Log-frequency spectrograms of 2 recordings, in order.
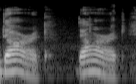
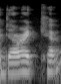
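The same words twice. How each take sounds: First: DARK as one smooth beat, falling; one syllable. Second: DARK with a popped extra "kuh" at the end; over-hit K. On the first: Teacher models DARK for learners as one syllable. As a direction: keep dark whole, K light. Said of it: "un mot en une syllabe". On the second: Teacher shows learners the wrong DARK, K overdone. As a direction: split dark toward "dar-kuh". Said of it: "c'est pas dark". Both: Shown as a demonstration.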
